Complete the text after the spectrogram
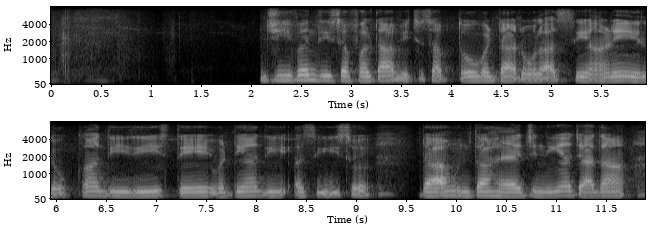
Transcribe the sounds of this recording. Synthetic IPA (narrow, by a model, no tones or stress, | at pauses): d͡ʒiːʋənd̪iːsəfʰəlt̪aːʋɪt͡ʃsəbt̪õːʋəɖaːɾoːla̰ːseːa̰ːɽ̃eːlo̰ːkãːd̪iːɾiːst̪eːʋəɖijãːd̪iːʔəsiːs | d̪aːɦʊnd̪aːɦɛːd͡ʒɪnijãːzjaːd̪ãː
